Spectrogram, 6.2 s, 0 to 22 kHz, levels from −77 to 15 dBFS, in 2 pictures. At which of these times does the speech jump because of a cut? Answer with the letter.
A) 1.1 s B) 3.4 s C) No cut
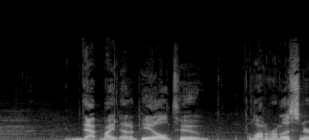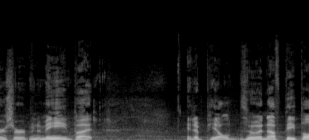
B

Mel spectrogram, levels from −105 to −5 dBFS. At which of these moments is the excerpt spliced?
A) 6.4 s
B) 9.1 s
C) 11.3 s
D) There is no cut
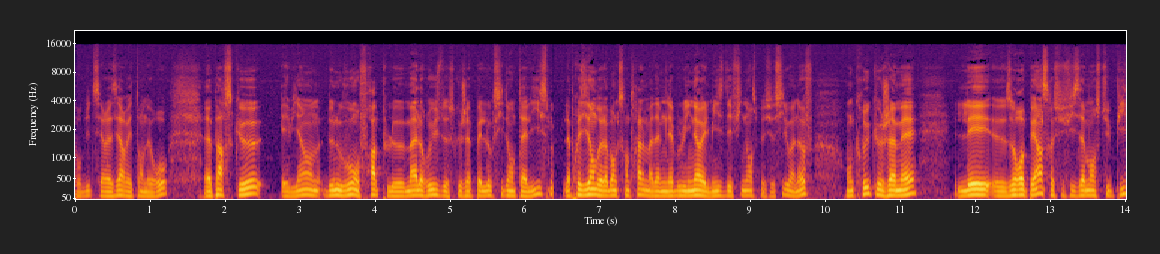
D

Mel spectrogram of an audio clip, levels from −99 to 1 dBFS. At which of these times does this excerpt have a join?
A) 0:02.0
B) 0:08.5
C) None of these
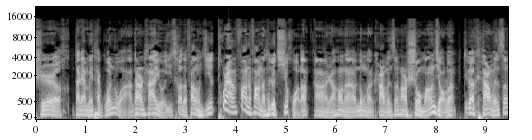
B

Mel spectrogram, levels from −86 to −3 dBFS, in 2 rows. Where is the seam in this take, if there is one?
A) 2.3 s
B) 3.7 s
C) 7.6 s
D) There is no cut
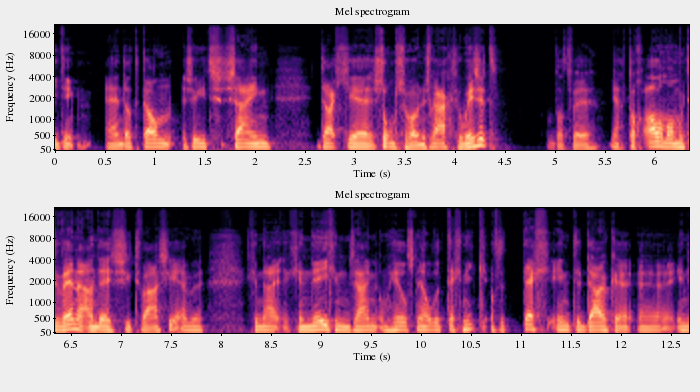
B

